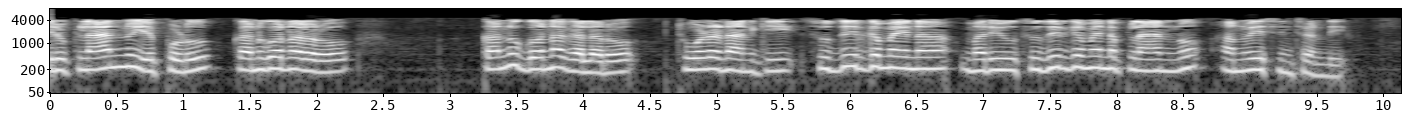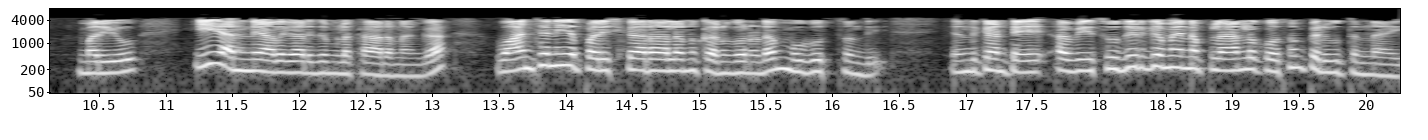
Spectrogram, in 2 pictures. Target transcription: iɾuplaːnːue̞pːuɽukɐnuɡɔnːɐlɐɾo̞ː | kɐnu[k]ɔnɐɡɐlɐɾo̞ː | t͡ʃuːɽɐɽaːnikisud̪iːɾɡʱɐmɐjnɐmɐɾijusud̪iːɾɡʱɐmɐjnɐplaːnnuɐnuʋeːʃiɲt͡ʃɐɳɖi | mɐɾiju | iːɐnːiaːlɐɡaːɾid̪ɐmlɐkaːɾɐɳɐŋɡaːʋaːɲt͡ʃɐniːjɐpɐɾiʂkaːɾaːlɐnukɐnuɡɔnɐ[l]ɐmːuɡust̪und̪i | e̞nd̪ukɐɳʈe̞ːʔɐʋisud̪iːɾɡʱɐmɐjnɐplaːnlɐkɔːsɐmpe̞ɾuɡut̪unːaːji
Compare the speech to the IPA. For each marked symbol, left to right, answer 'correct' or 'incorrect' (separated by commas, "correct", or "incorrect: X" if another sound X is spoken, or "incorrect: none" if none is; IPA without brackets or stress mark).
incorrect: ɡ, incorrect: ɽ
